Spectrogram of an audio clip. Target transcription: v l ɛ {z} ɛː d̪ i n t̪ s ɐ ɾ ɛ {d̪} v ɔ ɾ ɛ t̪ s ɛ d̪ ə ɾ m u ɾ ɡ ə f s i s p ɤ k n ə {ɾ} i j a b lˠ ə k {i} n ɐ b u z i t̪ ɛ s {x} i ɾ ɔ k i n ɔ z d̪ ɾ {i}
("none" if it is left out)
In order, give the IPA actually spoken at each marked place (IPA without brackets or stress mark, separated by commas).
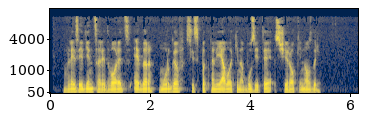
z, d̪, l, i, ʃ, i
